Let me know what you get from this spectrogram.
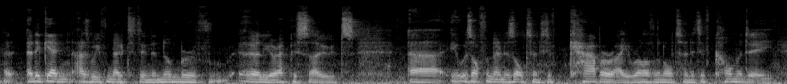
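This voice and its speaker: A man's voice: fairly low pitch, brisk, hardly any pauses, a little mellow, a little hiss or hum. A middle-aged man with a British accent co-hosting a podcast, talking through comedy history in a reflective, hesitant, explanatory way. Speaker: podcast co-host. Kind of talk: conversational analysis of comedy history.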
